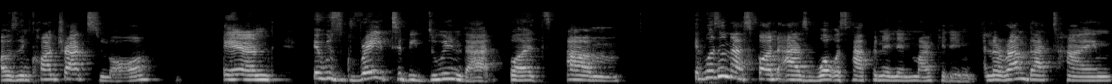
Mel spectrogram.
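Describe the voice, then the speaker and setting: This woman has an American accent and a medium pitch. She talks at a fairly slow pace with ordinary pitch variation. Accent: Nigerian with American-leaning tones. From Nigeria. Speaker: marketing expert. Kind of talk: podcast interview.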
